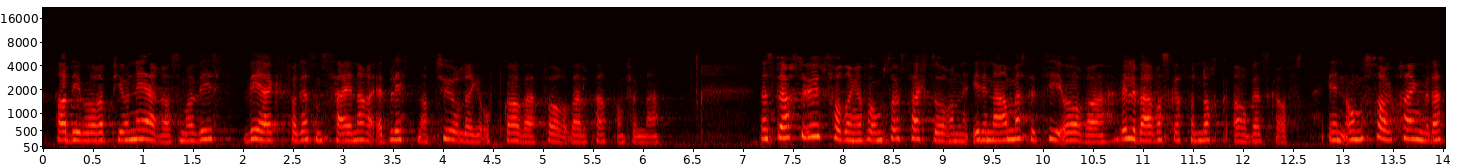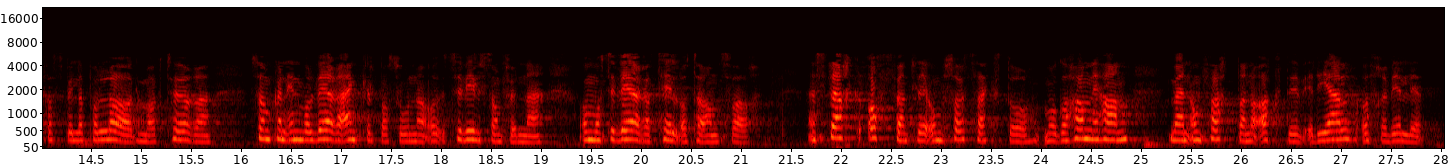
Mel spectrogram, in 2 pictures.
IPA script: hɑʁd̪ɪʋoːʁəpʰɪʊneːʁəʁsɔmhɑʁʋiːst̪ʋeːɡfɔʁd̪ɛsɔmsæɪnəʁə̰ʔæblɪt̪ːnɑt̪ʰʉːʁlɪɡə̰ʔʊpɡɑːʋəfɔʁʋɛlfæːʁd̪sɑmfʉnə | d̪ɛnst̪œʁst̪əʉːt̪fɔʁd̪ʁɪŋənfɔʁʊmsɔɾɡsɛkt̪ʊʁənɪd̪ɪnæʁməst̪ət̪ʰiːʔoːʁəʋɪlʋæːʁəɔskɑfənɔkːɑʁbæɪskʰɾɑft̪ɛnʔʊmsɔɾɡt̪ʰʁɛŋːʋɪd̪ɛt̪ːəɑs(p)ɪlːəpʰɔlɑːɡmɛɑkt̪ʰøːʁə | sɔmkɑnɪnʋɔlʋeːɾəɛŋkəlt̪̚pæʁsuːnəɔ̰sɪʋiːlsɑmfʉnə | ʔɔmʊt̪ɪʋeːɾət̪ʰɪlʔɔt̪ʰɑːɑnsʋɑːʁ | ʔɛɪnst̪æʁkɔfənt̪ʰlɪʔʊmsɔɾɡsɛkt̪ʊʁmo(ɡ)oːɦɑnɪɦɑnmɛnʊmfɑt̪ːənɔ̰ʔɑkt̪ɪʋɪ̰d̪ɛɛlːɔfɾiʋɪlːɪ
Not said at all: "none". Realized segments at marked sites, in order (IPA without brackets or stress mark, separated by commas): p, ɡ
